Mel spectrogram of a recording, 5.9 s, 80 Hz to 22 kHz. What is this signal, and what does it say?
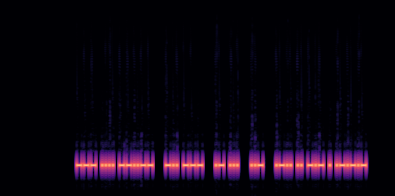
Morse code, heard as a keyed tone, about 41 wpm, 690 Hz. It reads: OH, DO AS U LIKE.
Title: Sentences from Top 500 Words and Abbreviations 45wpm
